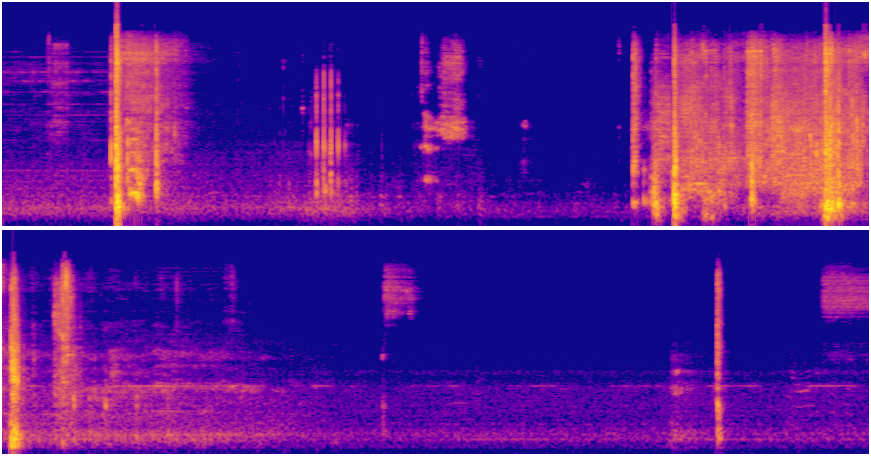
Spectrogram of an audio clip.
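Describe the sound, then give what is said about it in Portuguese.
A truck being closed up: a few sharp metallic bangs, then a burst of rattling and sliding clatter ending in heavy thuds, followed by scattered faint clicks and near silence. “vai ter que dar uma pausa agora que eu tenho que, tenho que fechar o caminhão, rapidão.”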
